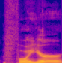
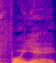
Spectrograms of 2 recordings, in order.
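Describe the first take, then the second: First: The word ends with an 'er' sound. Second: The word ends with an 'ay' sound. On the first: The speaker calls it right. "Another fake French word, foyer, which is pronounced foyer" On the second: The speaker calls it wrong. "not foyer"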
